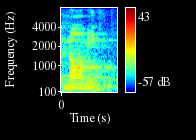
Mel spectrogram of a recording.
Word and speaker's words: Narmi: This is Karina Narmi, rhymes with army, she told me, a rising star of British biotech.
